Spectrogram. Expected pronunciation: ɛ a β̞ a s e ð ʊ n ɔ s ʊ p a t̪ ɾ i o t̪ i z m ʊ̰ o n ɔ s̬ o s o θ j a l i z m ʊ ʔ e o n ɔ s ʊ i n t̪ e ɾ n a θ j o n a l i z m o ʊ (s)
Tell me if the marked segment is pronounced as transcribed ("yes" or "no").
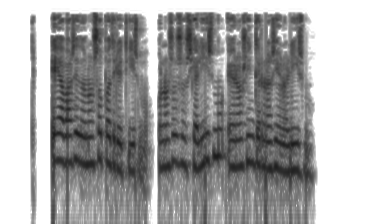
no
